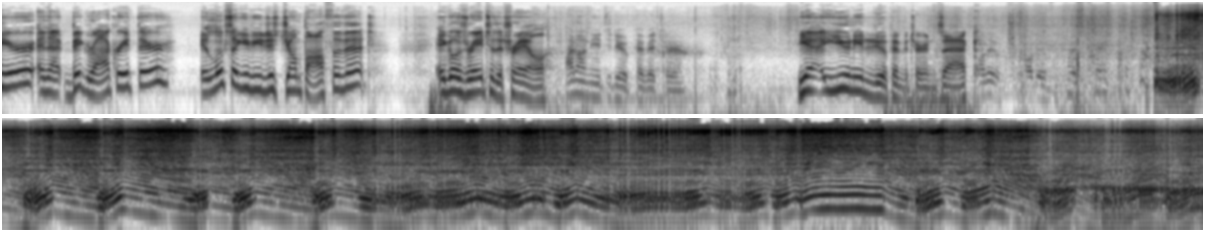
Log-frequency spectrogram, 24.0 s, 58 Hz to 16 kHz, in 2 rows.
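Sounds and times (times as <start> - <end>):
dirt bike engine revving: 11.4 - 24.0.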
